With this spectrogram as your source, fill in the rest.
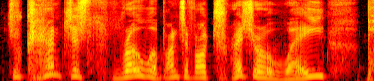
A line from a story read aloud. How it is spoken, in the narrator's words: Pocket snapped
